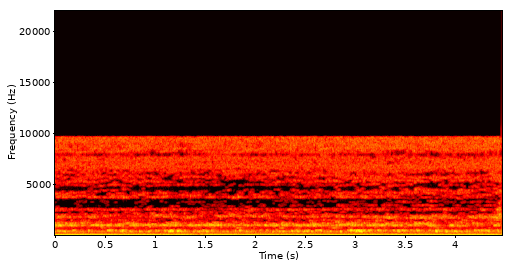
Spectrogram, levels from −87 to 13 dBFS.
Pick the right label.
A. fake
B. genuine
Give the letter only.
A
